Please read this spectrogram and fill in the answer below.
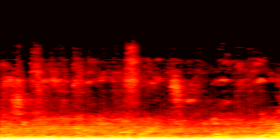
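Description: Crowd of people talking on a busy street, voices mixed over a loud, steady low rumble.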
